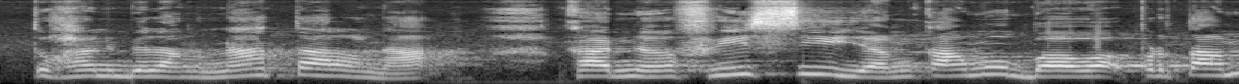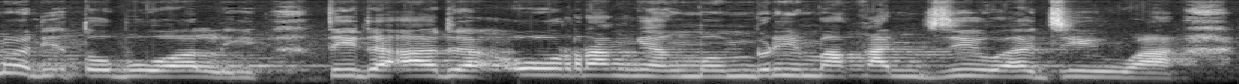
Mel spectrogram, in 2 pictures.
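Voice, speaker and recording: A woman pastor gives an impassioned testimony, her voice pitched high and climbing toward shouts when she pleads, then dropping low on her trailing asides. The sound rings with a long reverb, as in a church hall. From Indonesia. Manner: emotional, rising to near shouts when pleading. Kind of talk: testimony sermon.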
